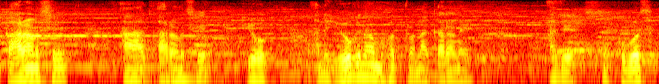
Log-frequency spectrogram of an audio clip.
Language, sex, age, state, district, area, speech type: Gujarati, male, 45-60, Gujarat, Valsad, rural, spontaneous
